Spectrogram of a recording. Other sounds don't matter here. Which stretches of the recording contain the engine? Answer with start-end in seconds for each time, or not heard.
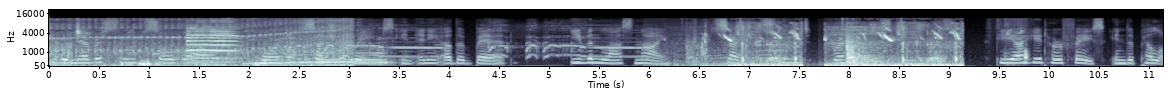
0.0-3.1.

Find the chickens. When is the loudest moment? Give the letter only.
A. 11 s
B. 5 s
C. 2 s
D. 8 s
D.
